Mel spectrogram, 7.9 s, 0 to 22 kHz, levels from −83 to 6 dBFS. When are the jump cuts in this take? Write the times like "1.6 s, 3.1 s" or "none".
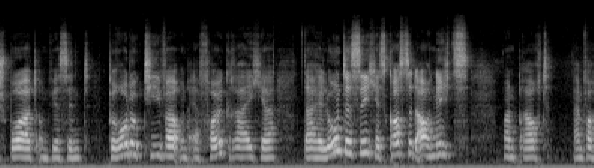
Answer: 2.5 s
